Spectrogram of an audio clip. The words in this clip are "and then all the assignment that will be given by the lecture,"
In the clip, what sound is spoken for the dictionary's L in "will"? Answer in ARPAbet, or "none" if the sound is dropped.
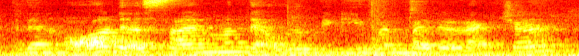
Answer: L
